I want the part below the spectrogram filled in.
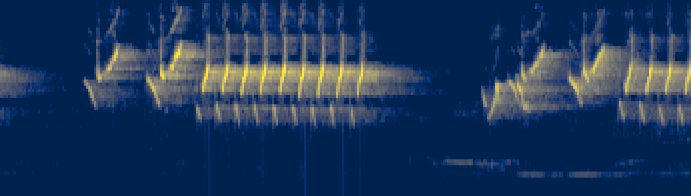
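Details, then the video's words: Northern cardinal: rising slurred introductory whistles, then a rapid, evenly spaced run of bright notes, with a second similar phrase after a short silence. "Northern Cardinal (Cardinalis cardinalis) Calling"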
